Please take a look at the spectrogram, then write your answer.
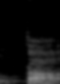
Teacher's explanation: ता को जब ऊपर दो दांतों की जड़ में लगाएंगे तो ता अदा होगा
